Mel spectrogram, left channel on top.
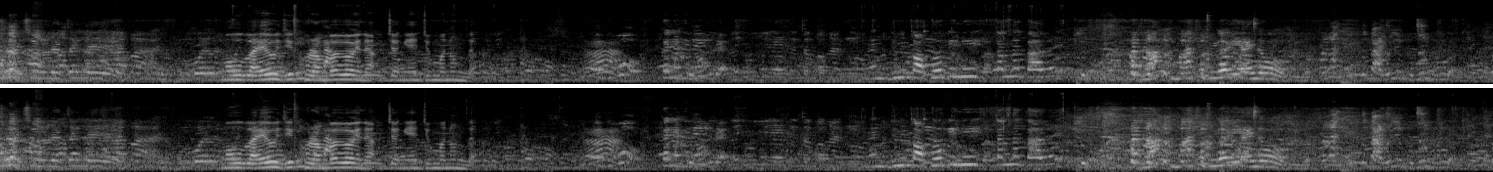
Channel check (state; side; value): normal; both; correlation 0.75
